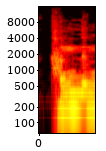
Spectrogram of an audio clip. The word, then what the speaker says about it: 강릉: 강릉 같은 경우도요. 지금 이응 다음에 리을이 왔는데 그때 리을이 뭐로? 니은으로 발음되는 거죠. 그래서 강릉 이렇게 되는 거고요.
